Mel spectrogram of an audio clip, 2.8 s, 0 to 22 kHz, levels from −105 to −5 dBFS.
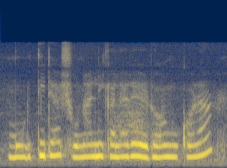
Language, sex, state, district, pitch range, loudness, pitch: Bengali, female, West Bengal, Cooch Behar, 270-290 Hz, -14 LUFS, 275 Hz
